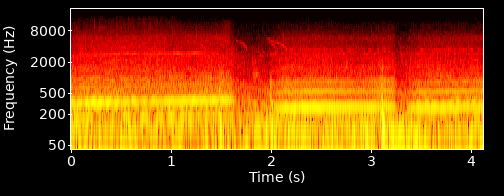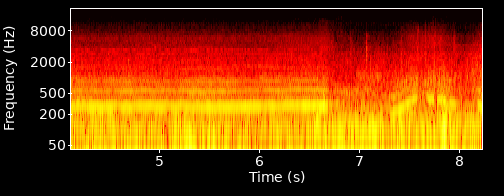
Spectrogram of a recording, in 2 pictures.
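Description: A four-wheel-drive race car in the racing game GRID Legends holds a loud, steady engine drone. Its pitch drops and climbs again at a few gear shifts, with no talking over it.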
